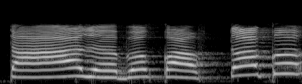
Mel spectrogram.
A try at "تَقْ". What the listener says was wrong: قاف موٹا نہیں پڑا اور قلقلہ بھی.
